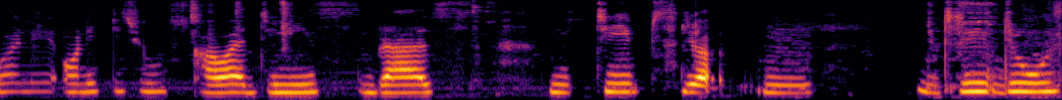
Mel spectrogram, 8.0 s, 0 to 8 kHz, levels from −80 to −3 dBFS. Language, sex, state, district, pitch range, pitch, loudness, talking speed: Bengali, female, West Bengal, Paschim Medinipur, 230-265 Hz, 250 Hz, -20 LUFS, 75 wpm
